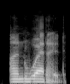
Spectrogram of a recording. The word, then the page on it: unwetted: American English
